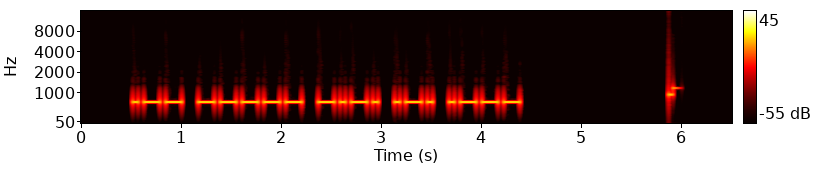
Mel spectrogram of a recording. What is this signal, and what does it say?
Morse code, heard as a keyed tone, about 22 wpm, 700 Hz. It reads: W0CRJ
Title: USA Call Signs - 5 Characters - 4x Character Spacing - 22wpm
